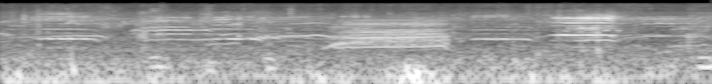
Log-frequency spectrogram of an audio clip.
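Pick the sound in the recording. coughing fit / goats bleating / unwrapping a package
goats bleating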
